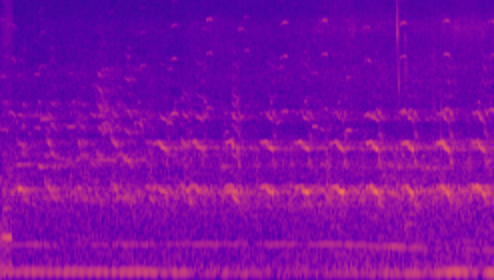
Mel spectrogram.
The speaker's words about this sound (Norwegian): Ja, Vi hørte måkene i Tromsø sentrum der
